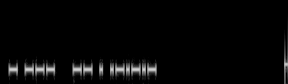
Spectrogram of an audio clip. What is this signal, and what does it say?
Morse code, heard as a keyed tone, about 43 wpm, 700 Hz. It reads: TO ME.
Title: Sentences from Top 200 Words and Abbreviations 45wpm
